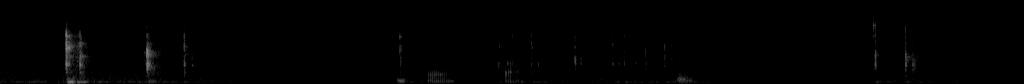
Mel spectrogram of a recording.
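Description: Short bursts of quick clicky typing on a computer keyboard while code is written, separated by silent pauses, close and fairly quiet.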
